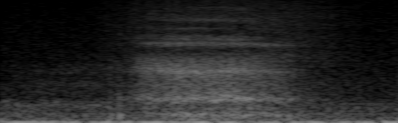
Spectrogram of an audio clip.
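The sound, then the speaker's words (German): A single slow breath swells softly in the middle and then eases away. It is breathy and gentle, with no talking. “Ein paar Atemzüge noch.”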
